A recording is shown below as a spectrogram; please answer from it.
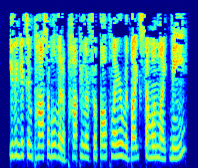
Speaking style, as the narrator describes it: I snapped

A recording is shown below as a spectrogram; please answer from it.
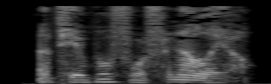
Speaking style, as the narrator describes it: he murmured

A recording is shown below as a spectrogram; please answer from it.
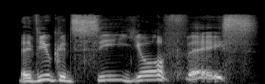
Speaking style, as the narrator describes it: she laughed again

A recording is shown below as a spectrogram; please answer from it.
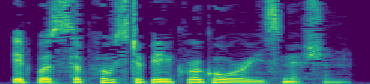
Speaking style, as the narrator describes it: Aerobin said quietly

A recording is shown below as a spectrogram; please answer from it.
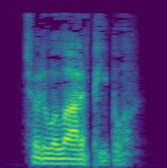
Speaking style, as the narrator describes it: Sean sighed again

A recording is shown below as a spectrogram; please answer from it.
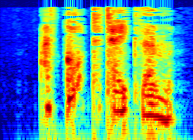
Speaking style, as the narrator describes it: I whispered

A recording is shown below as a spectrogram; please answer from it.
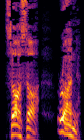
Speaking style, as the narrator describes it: croaked

